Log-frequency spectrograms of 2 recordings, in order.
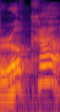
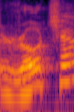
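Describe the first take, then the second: First: "Roca" said with a hard k; pronunciation variant. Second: "Rocha" said with a ch sound; pronunciation variant. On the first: Host unsure of the singer's surname, "[name]" with a k sound. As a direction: say "Roca" with a k in the middle. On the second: Host unsure of the singer's surname, "[name]" with a ch. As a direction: say "Rocha" with ch in the middle. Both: Shown as a demonstration. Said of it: "I don't actually know the pronunciation".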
